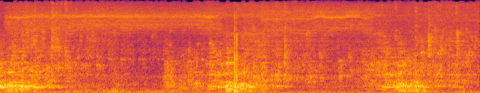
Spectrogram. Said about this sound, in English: Flush it. Are you going to flush it? I close it. Come on, quick.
